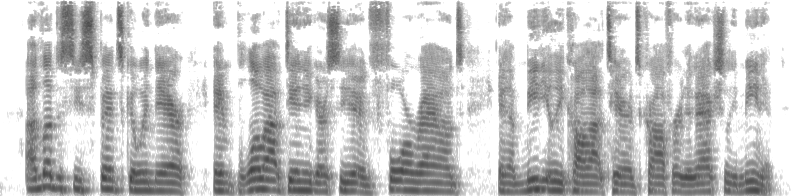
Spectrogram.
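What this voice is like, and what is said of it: Strained, worn-out voice. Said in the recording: “my voice is dying here”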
